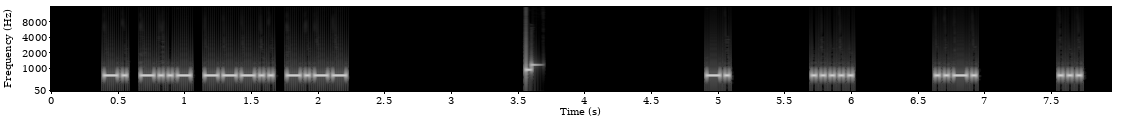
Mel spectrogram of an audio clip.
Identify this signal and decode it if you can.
Morse code, heard as a keyed tone, about 36 wpm, spaced as for 18 wpm, 700 Hz. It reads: NX8Y N5FS
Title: USA Call Signs - 4 Characters - 6x Character Spacing - 35wpm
